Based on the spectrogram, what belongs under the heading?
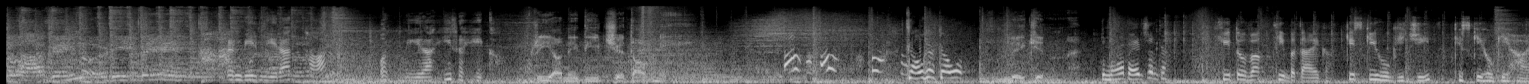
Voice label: Promo; Kumkum Bhagya; कुमकुम भाग्य; Lohri; Zee TV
